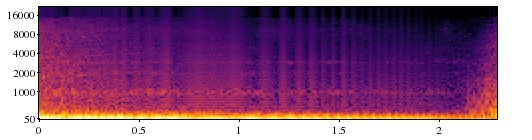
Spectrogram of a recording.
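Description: A deep electronic sub-bass boom, a bass drop that swoops down in pitch and then rumbles on low, slowly fading away near the end.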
